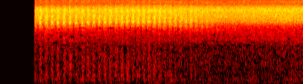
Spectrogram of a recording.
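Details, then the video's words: Cicadas calling: after a moment of silence a loud, harsh, high-pitched buzz starts abruptly and continues without a break, pulsing rapidly at first and then smoothing into a steady drone. "Pol Dance des cigales"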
